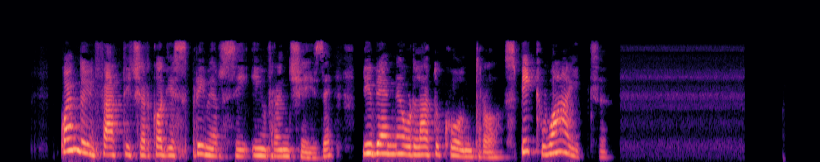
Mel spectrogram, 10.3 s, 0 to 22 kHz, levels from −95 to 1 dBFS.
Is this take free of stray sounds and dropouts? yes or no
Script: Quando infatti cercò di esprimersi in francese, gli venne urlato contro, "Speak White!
yes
